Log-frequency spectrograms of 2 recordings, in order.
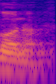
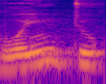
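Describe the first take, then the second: First: "gonna" run together as one word, GUN-uh; elided pronunciation. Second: Said in the usual way. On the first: Shown as a demonstration. Teacher showing students how going to becomes elision, elided "gonna". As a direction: reduce going to into a casual "gonna". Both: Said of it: "going to को हम कहते हैं gonna".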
